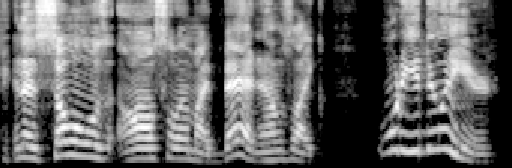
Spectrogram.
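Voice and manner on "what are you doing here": high-pitched mock surprise; retold startled question, pitched way up. Finding someone in the bed in a dream, mock startled.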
